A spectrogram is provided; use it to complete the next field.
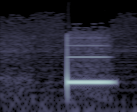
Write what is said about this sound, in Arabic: قطع. يبدو قطع الخط.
